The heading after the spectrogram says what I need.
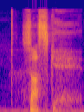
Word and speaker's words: Sasuke: the great Suzuki or the great Sasuke Sasuke Sasuke that's how it's actually pronounced if you're from America your prices uki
